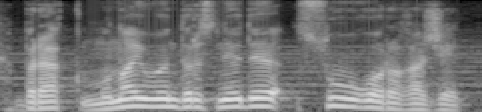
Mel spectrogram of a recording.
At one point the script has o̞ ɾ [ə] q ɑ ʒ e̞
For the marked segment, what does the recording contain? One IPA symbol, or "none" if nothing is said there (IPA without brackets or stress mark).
ə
